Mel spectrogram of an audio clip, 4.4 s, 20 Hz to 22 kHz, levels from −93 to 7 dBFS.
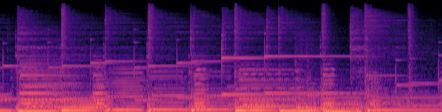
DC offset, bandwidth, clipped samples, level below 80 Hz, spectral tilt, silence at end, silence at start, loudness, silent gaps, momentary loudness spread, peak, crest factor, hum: under 0.1%; 18 kHz; under 0.1%; -32 dBFS; -7 dB/octave; 0 s; 0 s; -28 LUFS; none; 5 LU; -12 dBFS; 14 dB; none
